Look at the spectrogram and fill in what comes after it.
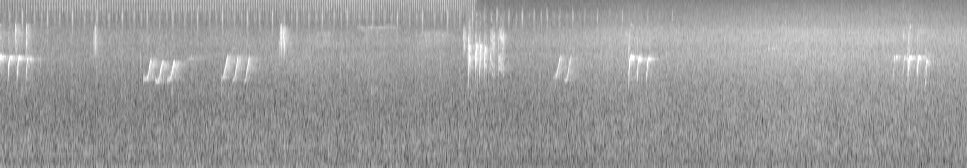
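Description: Songbirds chirping in short groups of two to four quick high notes, scattered a few seconds apart, over a steady hiss of forest background noise.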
